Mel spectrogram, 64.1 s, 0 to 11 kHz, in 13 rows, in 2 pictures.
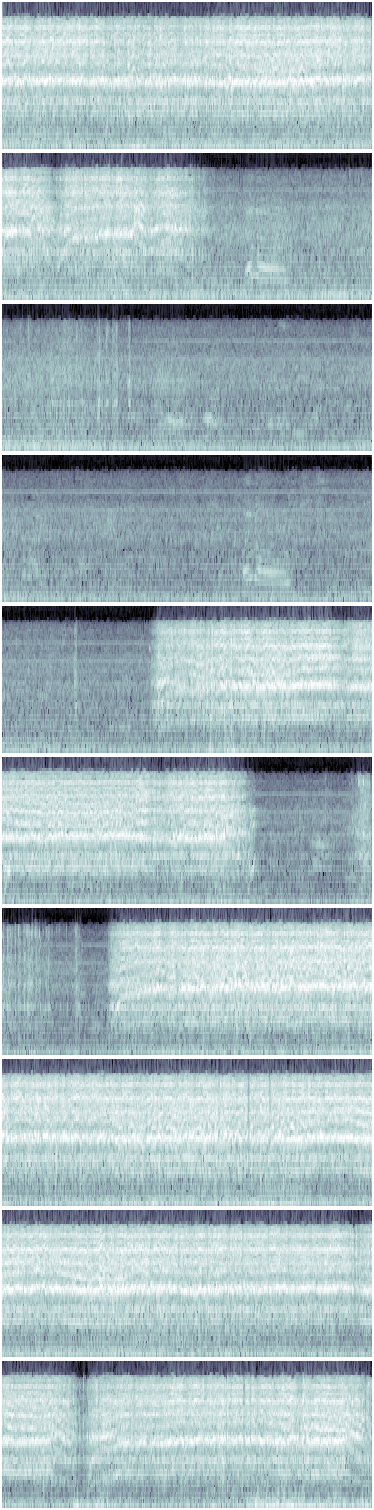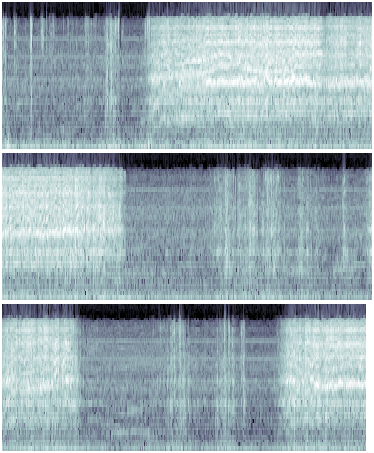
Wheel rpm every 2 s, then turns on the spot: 230, 220, 200, 150, 0, 10, 0, 0, 0, 0, 0, 170, 210, 200, 20, 60, 210, 230, 210, 220, 220, 230, 180, 210, 150, 40, 210, 190, 30, 50, 30, 70.
10-12 28-30 56-58 60-62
